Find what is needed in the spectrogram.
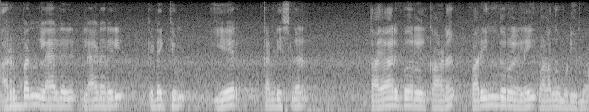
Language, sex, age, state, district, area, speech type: Tamil, male, 18-30, Tamil Nadu, Tiruchirappalli, rural, read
